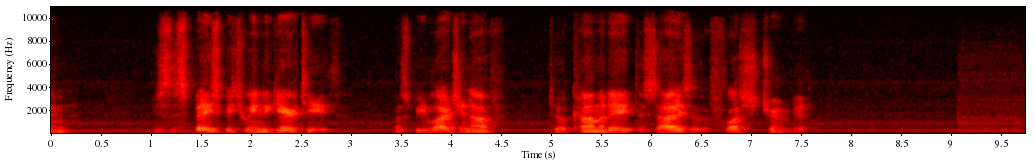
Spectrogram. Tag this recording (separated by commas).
Speech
